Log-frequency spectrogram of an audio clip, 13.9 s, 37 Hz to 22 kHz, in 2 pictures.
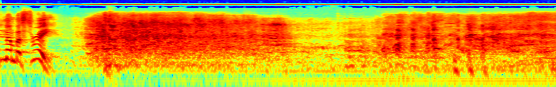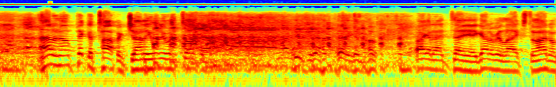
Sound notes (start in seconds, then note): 1.0 audience laughs; 5.3 laughs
